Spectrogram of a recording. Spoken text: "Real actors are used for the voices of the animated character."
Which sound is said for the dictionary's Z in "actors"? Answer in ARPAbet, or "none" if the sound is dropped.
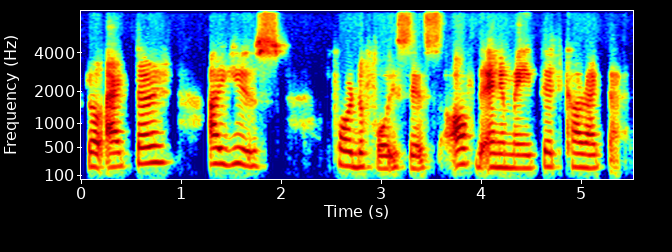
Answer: none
